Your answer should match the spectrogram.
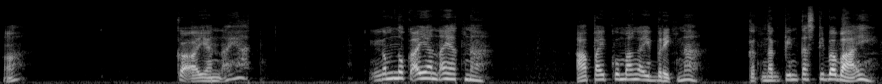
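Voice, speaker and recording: A woman's voice: mid-range voice, animated, takes it slowly, long pauses, breathy edge, dry recording. Woman playing an earnest lovelorn young student. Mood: puzzled. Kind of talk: audio drama acting.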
